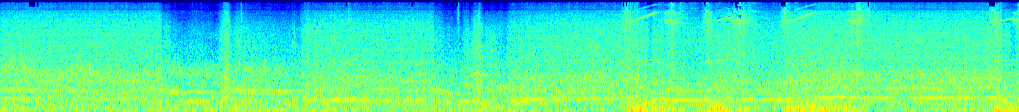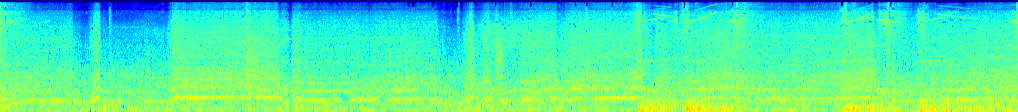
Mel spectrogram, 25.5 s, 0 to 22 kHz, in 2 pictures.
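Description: Race car engine in The Crew 2 racing game, continuously droning and revving up loudly through gear changes as it accelerates out of corners, with no talk over it.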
